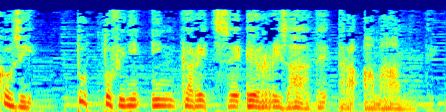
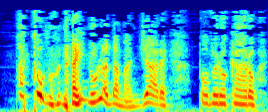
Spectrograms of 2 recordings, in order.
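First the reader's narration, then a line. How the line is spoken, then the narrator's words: Tender, compassionate exclamation. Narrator (Italian): esclamò con tenera compassione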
